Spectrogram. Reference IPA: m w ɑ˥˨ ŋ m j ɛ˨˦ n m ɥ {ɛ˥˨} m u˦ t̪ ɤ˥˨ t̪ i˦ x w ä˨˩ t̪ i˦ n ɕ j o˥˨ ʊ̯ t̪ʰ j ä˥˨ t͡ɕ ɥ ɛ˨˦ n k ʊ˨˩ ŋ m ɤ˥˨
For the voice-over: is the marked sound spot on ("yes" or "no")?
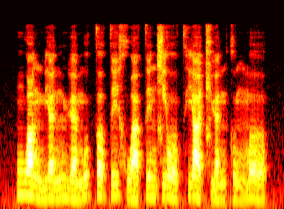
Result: no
